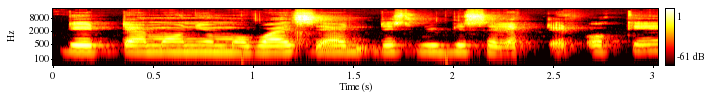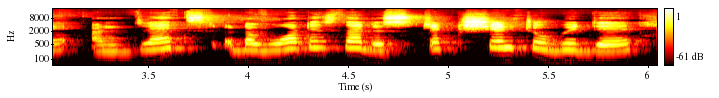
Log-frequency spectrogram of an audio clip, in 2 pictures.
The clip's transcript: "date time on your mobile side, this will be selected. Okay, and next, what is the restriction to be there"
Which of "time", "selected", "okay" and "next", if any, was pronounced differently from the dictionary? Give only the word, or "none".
next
